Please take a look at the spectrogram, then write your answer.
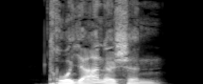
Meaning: inflection of trojanisch: 1. strong genitive masculine/neuter singular 2. weak/mixed genitive/dative all-gender singular 3. strong/weak/mixed accusative masculine singular 4. strong dative plural
- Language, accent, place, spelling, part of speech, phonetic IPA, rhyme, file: German, Germany, Berlin, trojanischen, adjective, [tʁoˈjaːnɪʃn̩], -aːnɪʃn̩, De-trojanischen.ogg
